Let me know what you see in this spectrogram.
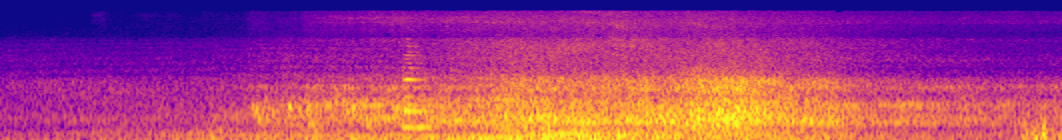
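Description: CrossCountry Voyager diesel multiple unit passing through the station at speed: a rush of diesel engine and wheel noise that swells to a peak about four seconds in, then fades. A short horn note sounds about two and a half seconds in.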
